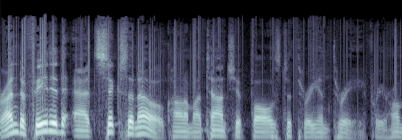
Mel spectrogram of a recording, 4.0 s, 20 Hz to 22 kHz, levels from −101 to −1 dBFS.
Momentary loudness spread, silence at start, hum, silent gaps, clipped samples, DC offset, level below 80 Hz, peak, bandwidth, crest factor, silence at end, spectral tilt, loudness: 18 LU; 0 s; none; none; under 0.1%; under 0.1%; -52 dBFS; -4 dBFS; 14.5 kHz; 18 dB; 0 s; -5.5 dB/octave; -21 LUFS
